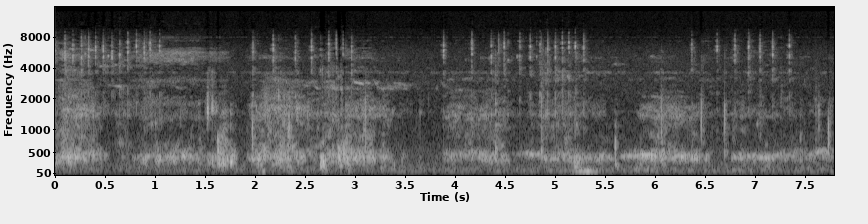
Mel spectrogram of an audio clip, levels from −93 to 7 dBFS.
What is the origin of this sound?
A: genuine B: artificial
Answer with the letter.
A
